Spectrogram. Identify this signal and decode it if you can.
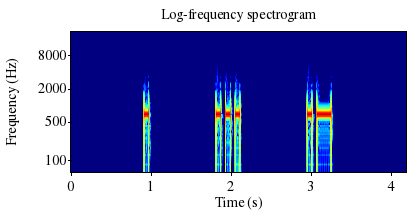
Morse code, heard as a keyed tone, about 20 wpm, spaced as for 8 wpm, 700 Hz. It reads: ESA
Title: 093 Lesson 16e - Letter c - Three Characters 20wpm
